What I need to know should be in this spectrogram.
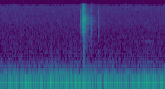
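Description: A metal lighter lid clicks open.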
